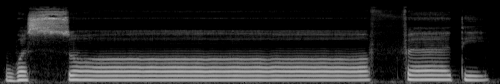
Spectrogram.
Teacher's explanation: پہلا ورڈ ہے والصافات، تو یہاں پہ صا ہم 6 حرکہ لمبا کھینچیں گے، یہ ہے مد لازم کلمی مثقل، کلمی یعنی کہ ورڈ کے اندر، ورڈ کے میں یہ مد آ رہا ہے اور مد کے بعد ہے شدہ، تو اس لیے مثقل. · تو سو ہم چیر کا لمبا کھینچیں گے اور پھر فا سے جوڑیں گے، تو یہ بنے گا والصافاتی. تو فا دو حرکہ لمبا مد طبعی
